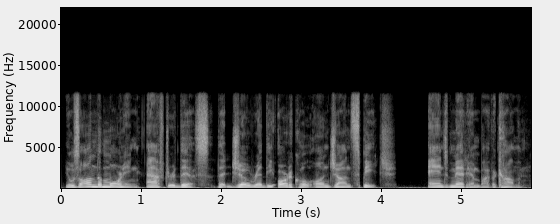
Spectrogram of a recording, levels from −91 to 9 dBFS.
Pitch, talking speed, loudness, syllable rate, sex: 125 Hz, 215 wpm, -17 LUFS, 5.1 syllables/s, male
